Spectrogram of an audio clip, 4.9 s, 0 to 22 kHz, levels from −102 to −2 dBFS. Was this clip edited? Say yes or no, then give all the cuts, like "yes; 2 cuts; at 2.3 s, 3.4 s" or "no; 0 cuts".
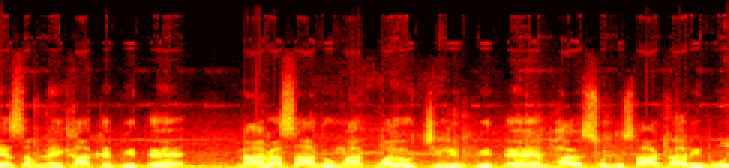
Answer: no; 0 cuts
